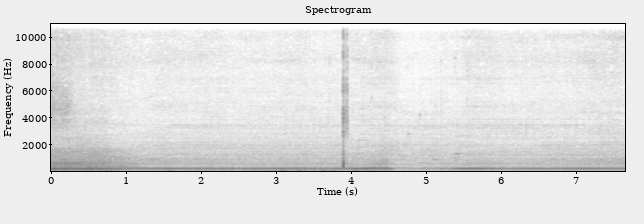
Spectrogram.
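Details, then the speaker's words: 2,000-watt generator on non-ethanol fuel powering a Bestarc flux-core MIG welder set to 70 amps. Steady drone, then a sharp crack as the load hits; the engine sags, drops off and struggles: the welder instantly overloads the generator. "Wow, that instantly overloaded this generator."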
